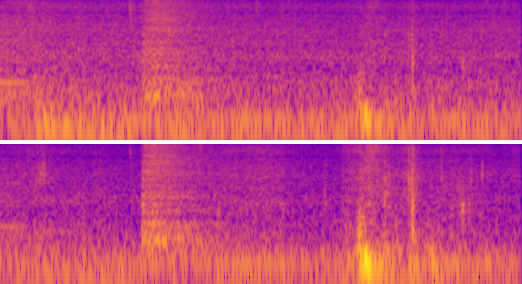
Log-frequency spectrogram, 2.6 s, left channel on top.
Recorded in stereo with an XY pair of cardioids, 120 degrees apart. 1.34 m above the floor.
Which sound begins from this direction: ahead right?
A snare drum, at 0.7 s.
